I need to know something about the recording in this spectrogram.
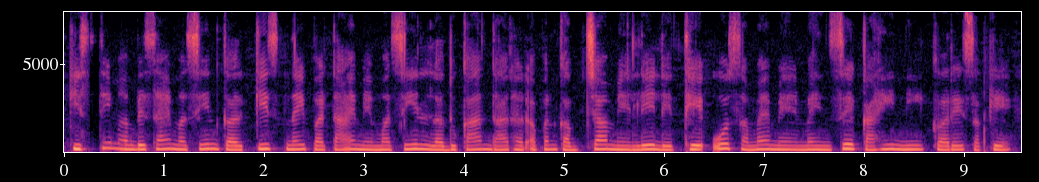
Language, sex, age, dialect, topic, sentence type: Chhattisgarhi, female, 18-24, Northern/Bhandar, banking, statement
